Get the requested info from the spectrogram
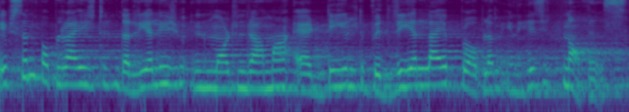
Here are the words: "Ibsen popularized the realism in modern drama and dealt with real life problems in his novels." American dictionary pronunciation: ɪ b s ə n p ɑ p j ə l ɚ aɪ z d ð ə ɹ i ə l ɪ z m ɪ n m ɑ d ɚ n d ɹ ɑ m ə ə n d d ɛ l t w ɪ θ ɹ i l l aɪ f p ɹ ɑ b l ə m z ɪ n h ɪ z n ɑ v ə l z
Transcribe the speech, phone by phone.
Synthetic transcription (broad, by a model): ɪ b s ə n p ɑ p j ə l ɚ aɪ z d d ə ɹ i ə l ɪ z m ɪ n m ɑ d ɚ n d ɹ ɑ m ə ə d d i l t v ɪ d ɹ i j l aɪ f p ɹ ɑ b l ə m ɪ n h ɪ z n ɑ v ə l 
